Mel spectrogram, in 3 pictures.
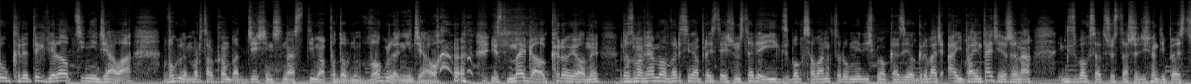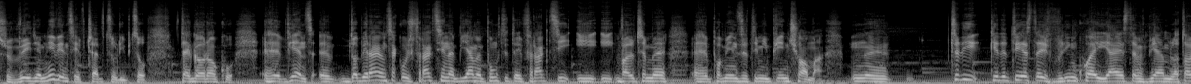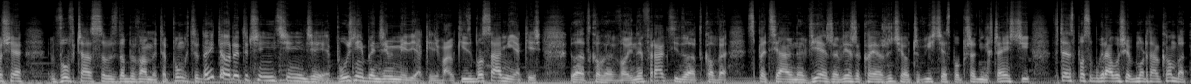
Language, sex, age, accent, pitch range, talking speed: Polish, male, 30-49, native, 115-150 Hz, 190 wpm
